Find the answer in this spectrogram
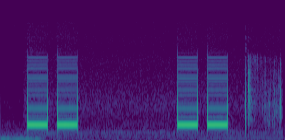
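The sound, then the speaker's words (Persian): A telephone ringing tone sounds on the line as a bank's number, English Express Banking, is called, in two double-ring bursts separated by a pause, clear and steady, followed by a click as the call connects to a recorded message. No one speaks. “شماره تلفن این بانک رو میگیرین و پیام ضبط شده میشنوین که به شما چند تا انتخاب ارائه میده”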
